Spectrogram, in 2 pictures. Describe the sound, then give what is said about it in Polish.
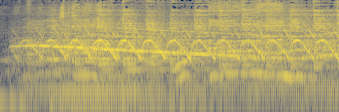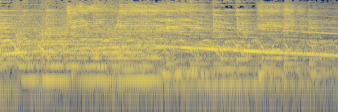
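American fire truck siren wailing loudly, with fast rising-and-falling yelp sweeps that give way to slower, longer sweeps, all over a steady low engine rumble. “Amerykańskim wozem strażackim do chorych dzieci przyjechał Święty Mikołaj wraz z elfami.”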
